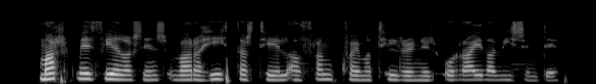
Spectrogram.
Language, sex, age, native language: Icelandic, female, 18-19, Icelandic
